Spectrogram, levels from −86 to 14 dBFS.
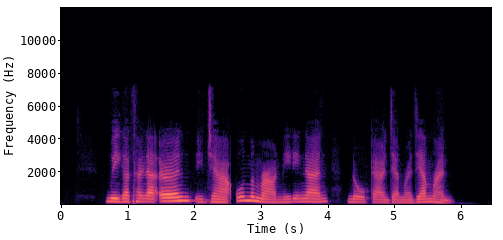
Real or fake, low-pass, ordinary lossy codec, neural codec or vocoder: fake; 7.2 kHz; AAC, 48 kbps; codec, 16 kHz, 0.5 kbps, X-Codec, HuBERT features, trained on balanced general audio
